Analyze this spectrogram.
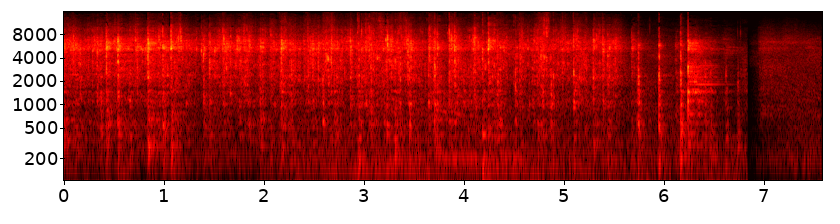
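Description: A utensil beating melted butter, sugar, salt and an egg together in a mixing bowl: fast, busy clicking and scraping against the bowl that stops abruptly near the end.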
